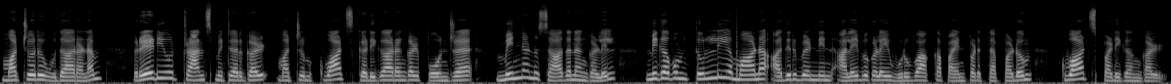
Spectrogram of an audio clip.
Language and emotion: Tamil, neutral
